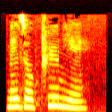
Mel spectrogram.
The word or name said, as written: maison prunier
